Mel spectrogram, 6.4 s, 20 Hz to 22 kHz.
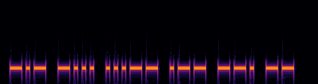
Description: Morse code, heard as a keyed tone, about 16 wpm, 700 Hz. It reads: KB3WGM
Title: USA Call Signs - 6 Characters - Repeated 3x - 15wpm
